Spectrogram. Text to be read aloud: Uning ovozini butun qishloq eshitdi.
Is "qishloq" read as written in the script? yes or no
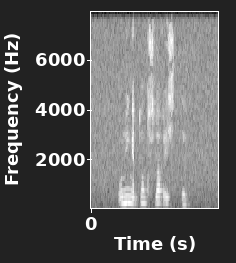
yes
